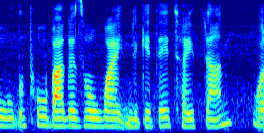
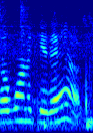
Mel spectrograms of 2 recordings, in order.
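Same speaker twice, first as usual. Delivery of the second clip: lightly put-on, higher horse voice; voicing the horse; 6 semitones higher, 11 dB quieter than usual. Owner voicing her horse, a light higher pretend voice. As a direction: pretend the horse is speaking for herself.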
